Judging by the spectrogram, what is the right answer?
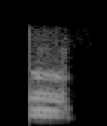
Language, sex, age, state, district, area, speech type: Manipuri, male, 45-60, Manipur, Kangpokpi, urban, conversation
